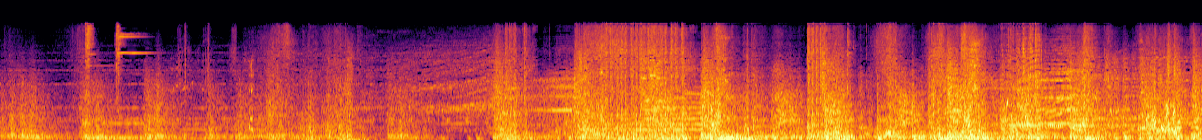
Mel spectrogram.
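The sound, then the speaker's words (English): A movie battle scene in which Michael fights the winged Gabriel roars with sustained, loud gunfire and machine-gun bursts, mixed with crashes and heavy thuds throughout. “Here's a short clip from that movie of Michael battling with Gabriel. Gabriel has the wings.”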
